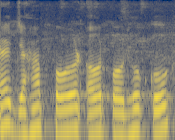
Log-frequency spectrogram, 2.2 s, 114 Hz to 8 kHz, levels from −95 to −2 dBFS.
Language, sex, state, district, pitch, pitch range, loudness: Hindi, male, Uttar Pradesh, Lucknow, 145 Hz, 140-160 Hz, -15 LUFS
